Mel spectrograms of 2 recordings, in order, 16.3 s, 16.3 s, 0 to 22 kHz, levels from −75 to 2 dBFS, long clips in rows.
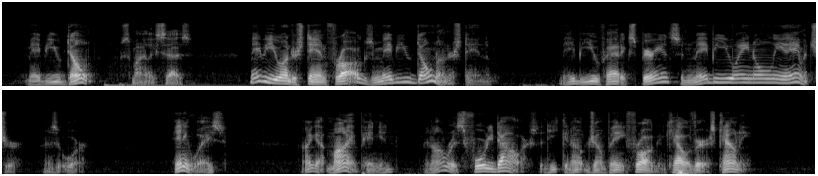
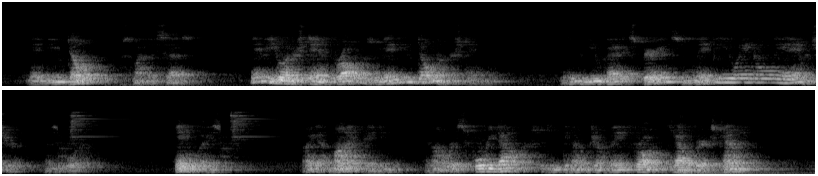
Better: first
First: none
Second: noise reduction (neural separator model SepFormer DNS4)

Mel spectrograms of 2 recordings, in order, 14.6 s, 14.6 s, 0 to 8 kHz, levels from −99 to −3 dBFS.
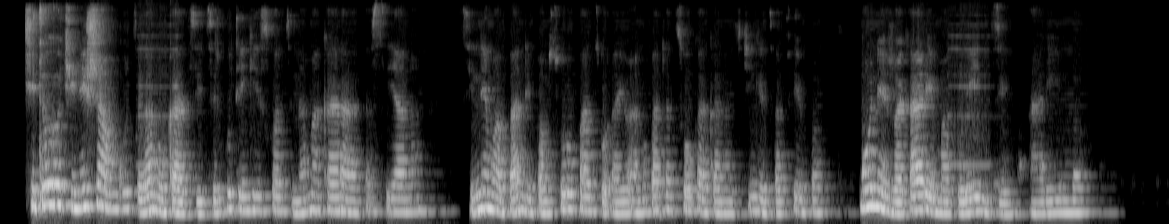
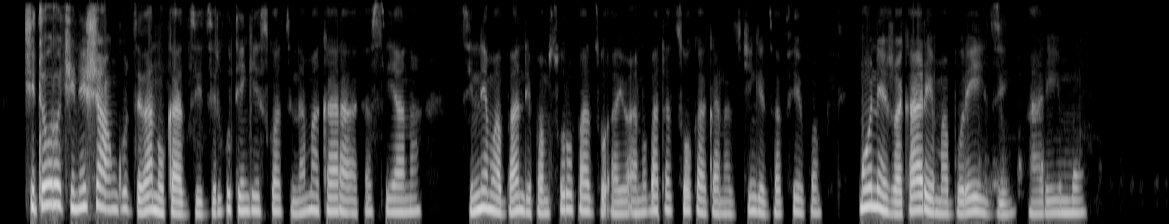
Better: second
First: noise reduction (neural separator model SepFormer DNS4)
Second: none

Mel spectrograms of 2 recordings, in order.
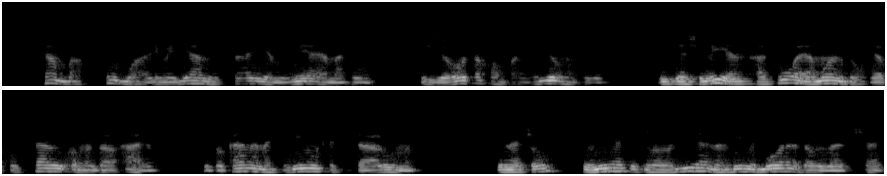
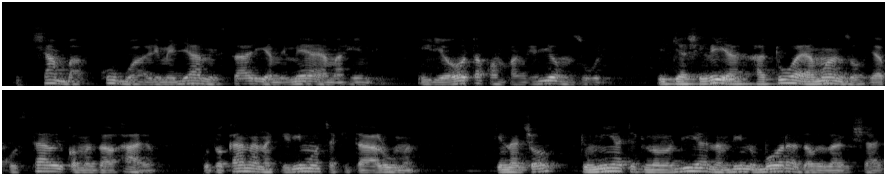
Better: second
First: noise reduction (neural mask model DeepFilterNet 3)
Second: none

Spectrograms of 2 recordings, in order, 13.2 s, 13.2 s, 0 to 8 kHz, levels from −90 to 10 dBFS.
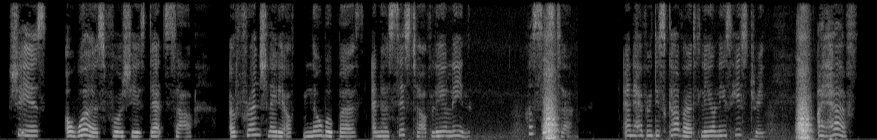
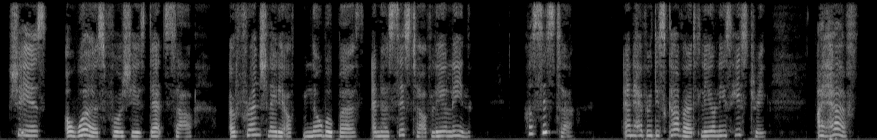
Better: second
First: background sound (Breathing); 5 dB above the speech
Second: none

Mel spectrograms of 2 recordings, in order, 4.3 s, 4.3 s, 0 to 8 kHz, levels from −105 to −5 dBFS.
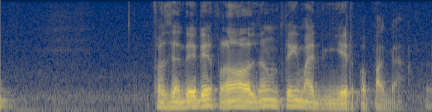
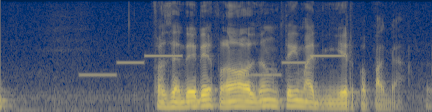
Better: first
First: none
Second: background sound (Telephone); 18 dB below the speech

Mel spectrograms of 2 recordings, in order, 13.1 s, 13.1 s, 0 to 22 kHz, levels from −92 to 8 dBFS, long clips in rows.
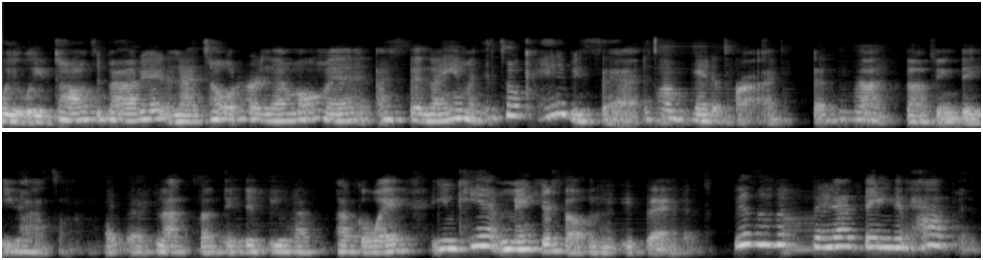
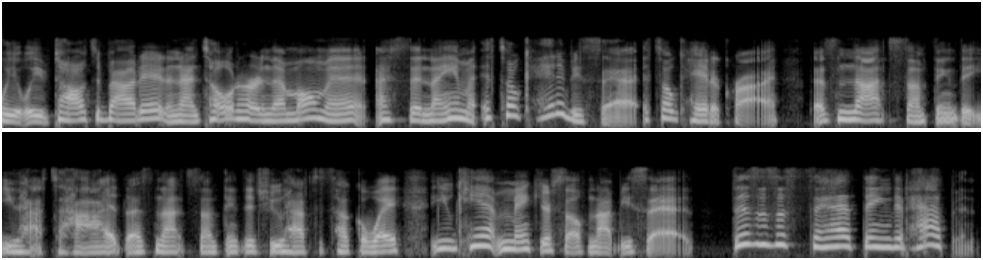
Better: second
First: noise reduction (neural mask model DeepFilterNet 3)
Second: none

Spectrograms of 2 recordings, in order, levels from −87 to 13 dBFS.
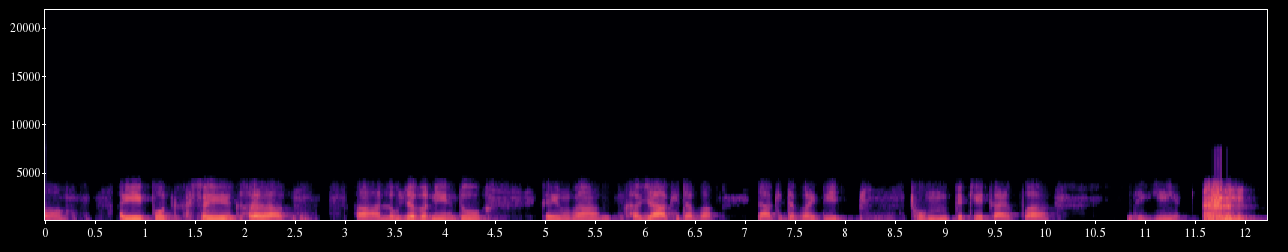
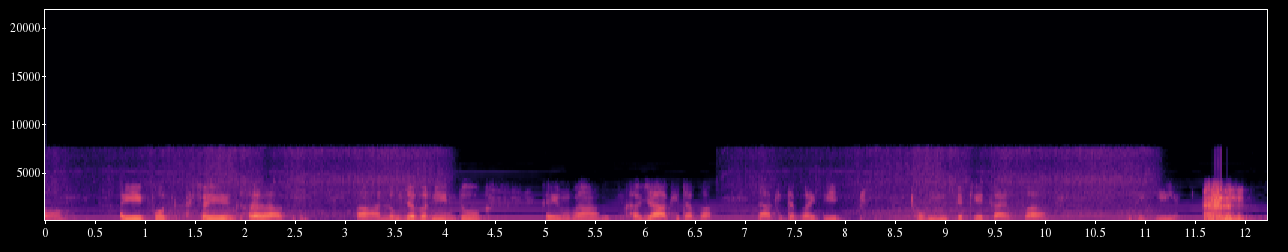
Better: first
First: none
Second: background sound (Drill + Wind instrument, woodwind instrument); 17 dB below the speech

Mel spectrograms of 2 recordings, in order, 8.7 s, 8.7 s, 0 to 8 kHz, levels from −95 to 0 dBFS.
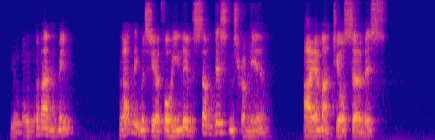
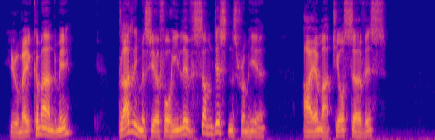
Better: second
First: noise reduction (neural mask model DeepFilterNet 3)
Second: none

